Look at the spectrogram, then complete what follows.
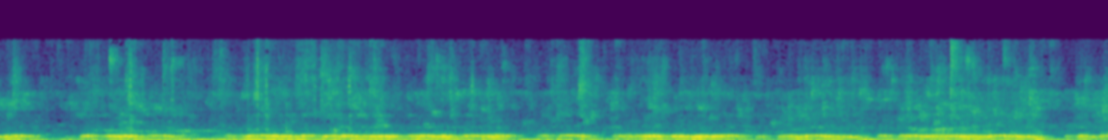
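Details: Spotted dove cooing in the 'hạp bổi' style, meant to stimulate newly caught doves. Muffled low coos repeat in roughly one-second phrases with short breaks, over a steady low rumble and faint hiss.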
